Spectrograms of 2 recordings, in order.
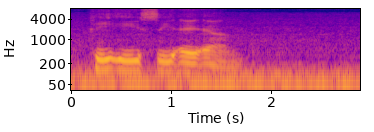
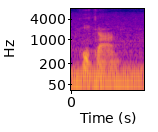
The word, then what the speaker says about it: pecan: P-E-C-A-N. I think I say pecan. Yeah, pecan. Pecan pie. Some people say pecan or pecan. No, pecan, pecan, pecan. Both.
